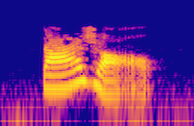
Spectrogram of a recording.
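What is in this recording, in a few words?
"打扰", Mandarin Chinese; hsk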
